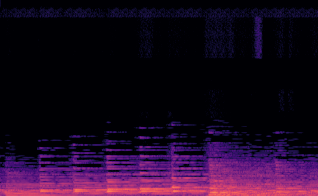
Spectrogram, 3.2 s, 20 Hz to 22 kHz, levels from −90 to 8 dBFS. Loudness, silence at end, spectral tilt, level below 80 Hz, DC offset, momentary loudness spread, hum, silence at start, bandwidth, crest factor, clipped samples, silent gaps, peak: -26 LUFS; 0 s; -7.5 dB/octave; -48 dBFS; under 0.1%; 5 LU; none; 0 s; over 20 kHz; 18 dB; under 0.1%; none; -8 dBFS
